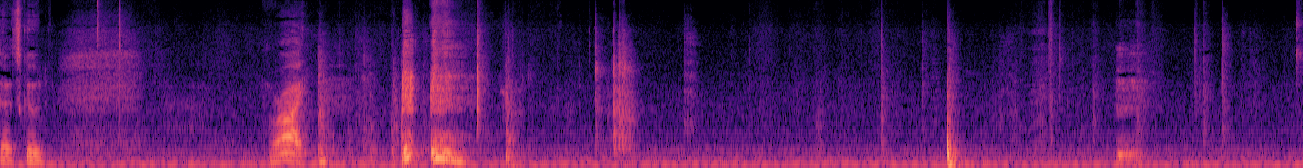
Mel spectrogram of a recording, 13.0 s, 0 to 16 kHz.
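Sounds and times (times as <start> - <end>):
low steady hum: 0.0 - 13.0
person clearing throat: 4.0 - 4.8, 11.1 - 11.6.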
